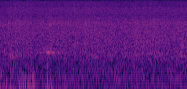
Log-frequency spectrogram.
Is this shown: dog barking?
no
